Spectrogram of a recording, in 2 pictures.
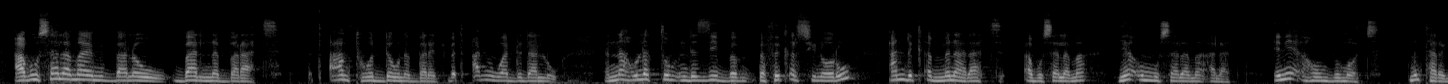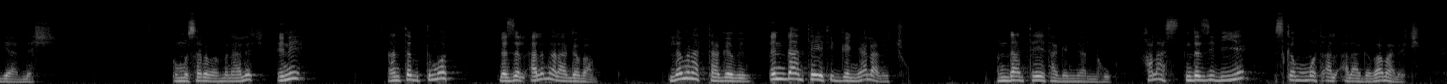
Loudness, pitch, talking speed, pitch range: -32 LUFS, 175 Hz, 105 wpm, 145-205 Hz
